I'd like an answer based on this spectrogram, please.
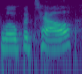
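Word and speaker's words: L'Hôpital: it's spelt it's pronounced lo Patel it's a silent s uses derivatives to value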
